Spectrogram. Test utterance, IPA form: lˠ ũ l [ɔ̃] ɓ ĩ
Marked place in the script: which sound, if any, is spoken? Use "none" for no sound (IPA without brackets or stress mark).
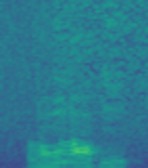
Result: ɔ̃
